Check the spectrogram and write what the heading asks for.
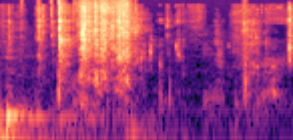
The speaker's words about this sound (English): So I've got... I'm munching my way through the Tesco's one. And then I've got the Aldi one.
